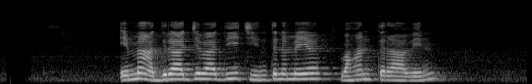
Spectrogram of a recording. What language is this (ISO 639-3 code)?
sin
